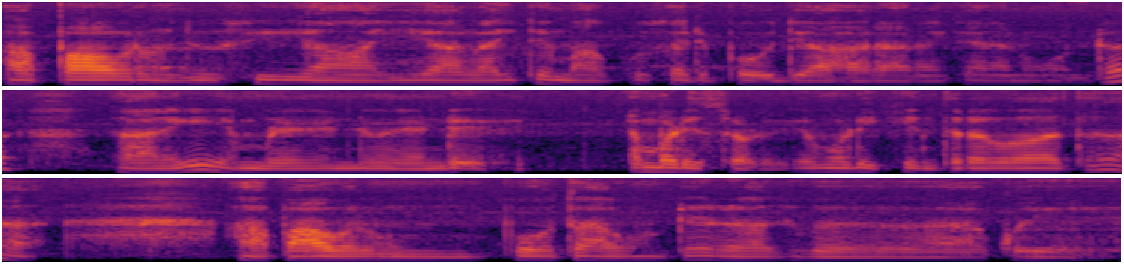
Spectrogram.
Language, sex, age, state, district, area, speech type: Telugu, male, 45-60, Telangana, Hyderabad, rural, spontaneous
